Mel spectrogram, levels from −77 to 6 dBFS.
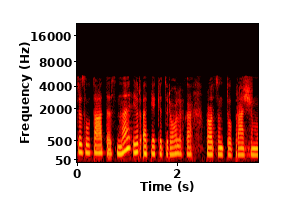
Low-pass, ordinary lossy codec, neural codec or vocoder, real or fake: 5.4 kHz; AAC, 24 kbps; none; real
